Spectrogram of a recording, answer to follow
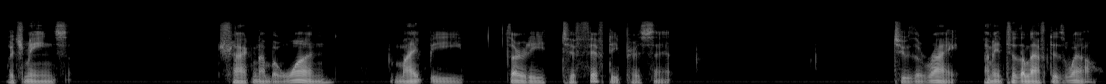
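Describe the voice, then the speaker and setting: A pastor talks through a recording tutorial in a very low, gravelly voice. He moves slowly and deliberately, thinking aloud as he goes. The sound is dry and slightly dull. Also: steady tone, no echo.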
